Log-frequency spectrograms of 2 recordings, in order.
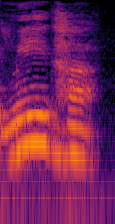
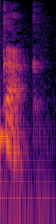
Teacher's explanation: কিন্তু আমরা যদি উচ্চারণ করি যে মেঘা, তাহলে দেখা যাচ্ছে মেঘা স্বরে উচ্চারিত হচ্ছে এবং কাক শেষে বন্ধ হয়ে যাচ্ছে, কাক আগে টানা যাচ্ছে না।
